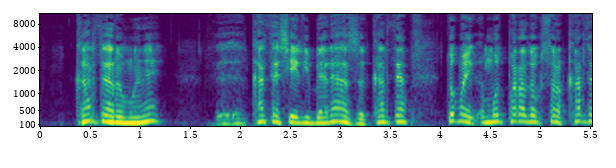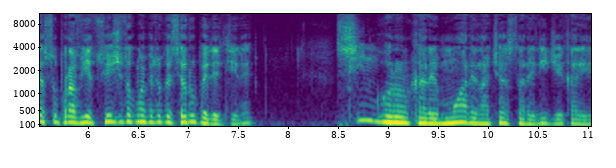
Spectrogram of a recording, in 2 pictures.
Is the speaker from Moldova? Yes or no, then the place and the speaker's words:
no; Romania; n-am niciun complex că sunt român, sigur, sunt și armean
